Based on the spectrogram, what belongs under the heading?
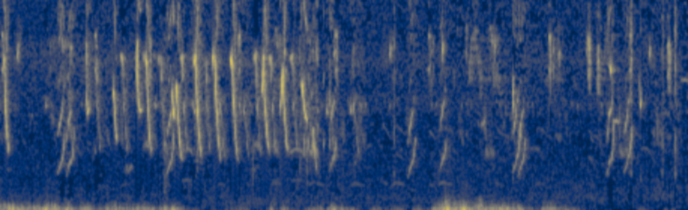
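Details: Several saffron finches calling at once, a busy stream of high, steeply falling chirps and thin whistles, interrupted by patches of low rumbling noise.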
